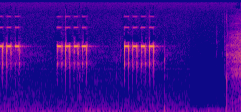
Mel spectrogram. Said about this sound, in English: And you heard that beep, beep, beep, and you know what that means. That means that's it. That's all we have today for headlines you may have missed.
